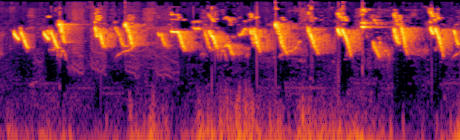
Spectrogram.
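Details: Wild saffron finches, free in a hedge, noisily calling: a rhythmic series of high, slurred downward chirps, roughly three per second, evenly spaced, over soft low rumble.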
